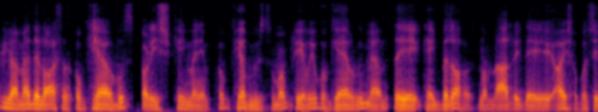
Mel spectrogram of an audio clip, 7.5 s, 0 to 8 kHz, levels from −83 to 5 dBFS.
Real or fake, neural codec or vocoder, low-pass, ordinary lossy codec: fake; codec, 16 kHz in and 24 kHz out, 0.4 kbps, LongCat-Audio-Codec, four codebook decoder; 7.2 kHz; AAC, 32 kbps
